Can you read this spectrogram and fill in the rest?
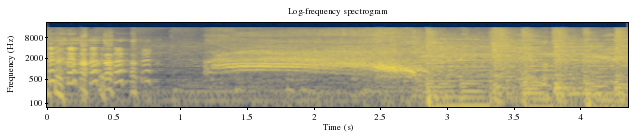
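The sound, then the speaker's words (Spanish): A person lets out a loud, sustained scream lasting over a second, rising and then trailing off, with brief talking just before and after it. “Que ni cómo negarte con ese grito, ¿verdad?”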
